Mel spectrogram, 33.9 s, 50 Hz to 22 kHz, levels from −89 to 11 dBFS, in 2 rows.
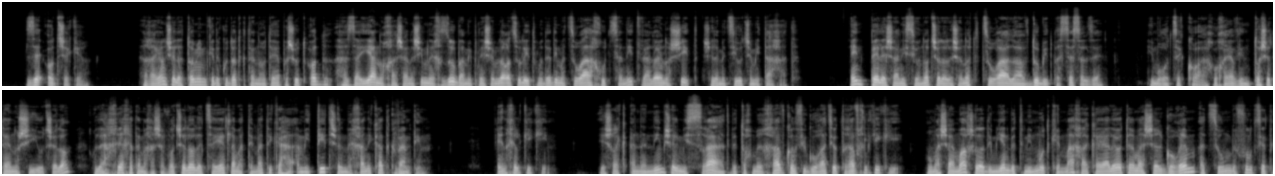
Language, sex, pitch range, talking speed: Hebrew, male, 95-120 Hz, 150 wpm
